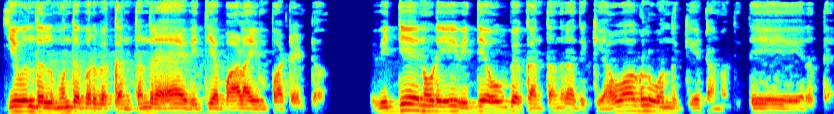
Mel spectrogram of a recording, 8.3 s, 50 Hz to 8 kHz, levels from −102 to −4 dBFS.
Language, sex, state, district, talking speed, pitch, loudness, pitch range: Kannada, male, Karnataka, Bijapur, 145 wpm, 130 Hz, -16 LUFS, 115-150 Hz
